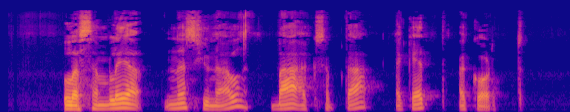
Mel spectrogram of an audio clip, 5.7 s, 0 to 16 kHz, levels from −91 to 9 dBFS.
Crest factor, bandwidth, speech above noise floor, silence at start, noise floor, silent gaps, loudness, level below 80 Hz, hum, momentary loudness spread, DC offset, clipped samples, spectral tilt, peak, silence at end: 22 dB; 11.5 kHz; 34 dB; 0.65 s; -56 dBFS; none; -22 LUFS; -64 dBFS; none; 16 LU; under 0.1%; under 0.1%; -3.5 dB/octave; -2 dBFS; 0.5 s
